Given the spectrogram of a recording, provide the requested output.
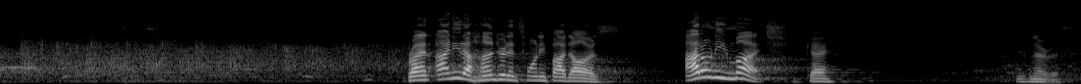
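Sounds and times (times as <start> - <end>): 
audience applause: 0.0 - 4.4
speech: 4.1 - 6.2, 6.8 - 8.4, 10.2 - 10.8.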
